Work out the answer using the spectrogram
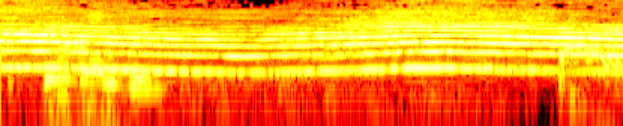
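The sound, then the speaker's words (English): An ambulance siren sound effect, the "Whamulance", sounds as a loud, steady wailing tone that rises and falls slightly, with a few brief extra noises near the start and end. “I hear coming down the street. Oh, crap, it's the Whamulance.”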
